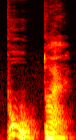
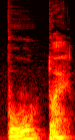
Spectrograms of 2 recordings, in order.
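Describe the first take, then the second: First: Bu is said with a falling fourth tone. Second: Bu is said with a rising second tone. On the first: The speaker calls it wrong. "rather than bu dui" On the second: The speaker calls it right. "it should be pronounced bu dui"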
